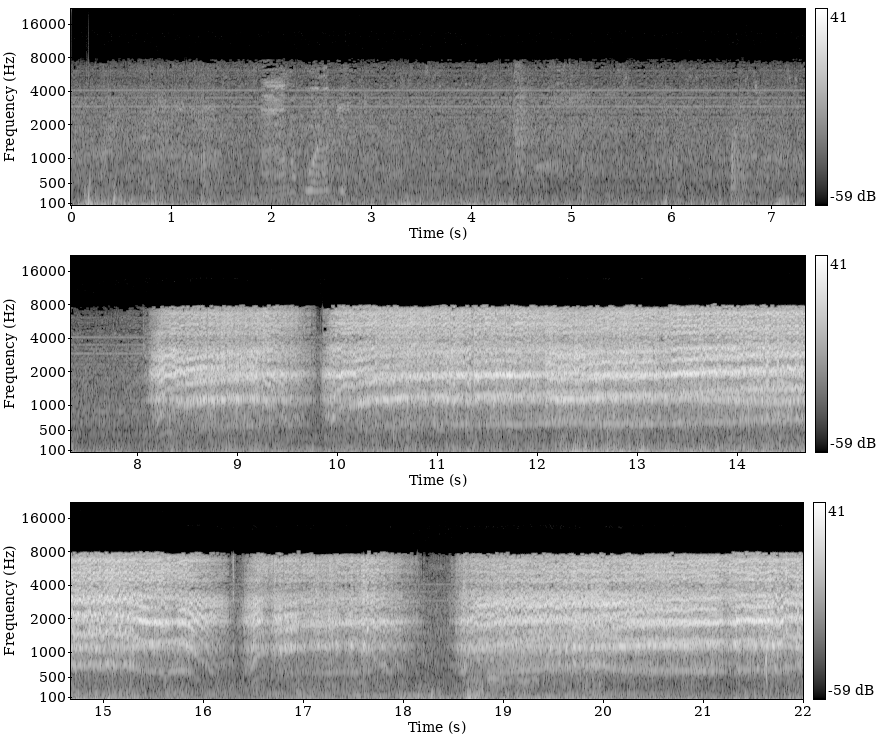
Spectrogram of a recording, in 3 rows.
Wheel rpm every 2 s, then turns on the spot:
0, 0, 0, 0, 90, 140, 160, 150, 90, 100, 160.
none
